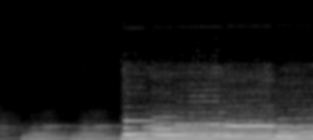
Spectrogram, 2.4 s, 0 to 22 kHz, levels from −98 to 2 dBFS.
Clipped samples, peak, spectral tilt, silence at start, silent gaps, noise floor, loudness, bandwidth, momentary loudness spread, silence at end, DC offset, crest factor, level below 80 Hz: under 0.1%; -18 dBFS; -7 dB/octave; 0.15 s; none; -51 dBFS; -31 LUFS; 11 kHz; 21 LU; 0 s; under 0.1%; 14 dB; -84 dBFS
